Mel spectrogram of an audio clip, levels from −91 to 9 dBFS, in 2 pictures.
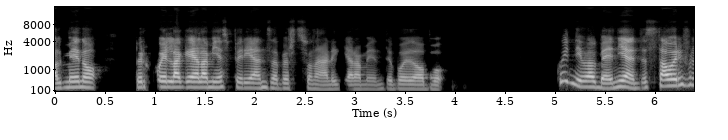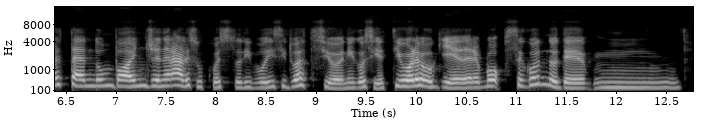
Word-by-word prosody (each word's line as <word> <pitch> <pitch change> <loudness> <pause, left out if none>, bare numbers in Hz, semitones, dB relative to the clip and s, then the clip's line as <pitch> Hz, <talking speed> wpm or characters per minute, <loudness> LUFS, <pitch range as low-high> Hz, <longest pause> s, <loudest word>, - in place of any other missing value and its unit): Almeno, 195 +2 +1 0.3
per 200 +1 -5
quella 210 -2 +5
che 200 0 +5
è - - +8
la 195 0 +6
mia 200 0 -2
esperienza 180 -2 -4
personale 155 -4 -8
chiaramente, 145 +1 -9
poi 150 -1 -6
dopo 140 -1 -5 1.1
Quindi 350 - -2
vabbè, 200 -6 +3
niente, 185 -4 +3
stavo 235 +5 +5
riflettendo 255 -3 +1
un 255 +1 -7
po' 235 -2 +5
in 235 +3 0
generale 245 +1 +2
su 210 -4 -12
questo 190 0 -9
tipo 190 -1 -9
di 200 +3 -6
situazioni 215 -7 -4
così, 195 -3 -5
e 165 - -7
ti 235 +7 -8
volevo 230 -1 +6
chiedere, 185 -1 0
boh, 235 +3 +1
secondo 280 0 -3
te, 175 -3 -1
mhmm, 185 0 -12
195 Hz, 165 wpm, -21 LUFS, 175-230 Hz, 1.1 s, è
